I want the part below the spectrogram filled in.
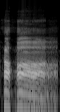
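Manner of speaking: big loud mocking laugh of a giant; booming giant laugh. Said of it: "so loud it shook the ground".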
